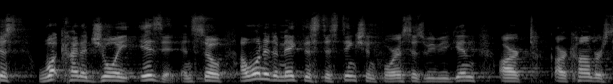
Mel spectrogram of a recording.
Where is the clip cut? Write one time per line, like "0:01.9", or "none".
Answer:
none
